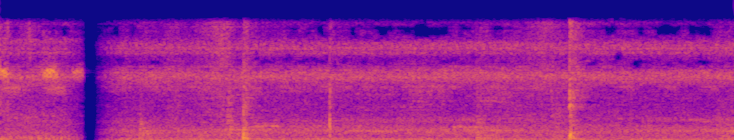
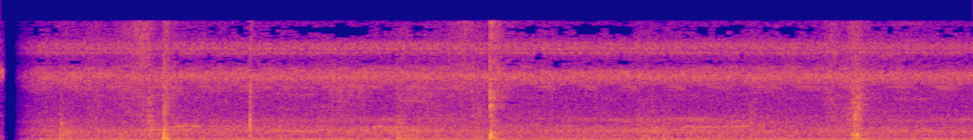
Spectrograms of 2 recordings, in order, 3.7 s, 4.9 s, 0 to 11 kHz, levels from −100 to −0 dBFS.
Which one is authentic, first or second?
second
